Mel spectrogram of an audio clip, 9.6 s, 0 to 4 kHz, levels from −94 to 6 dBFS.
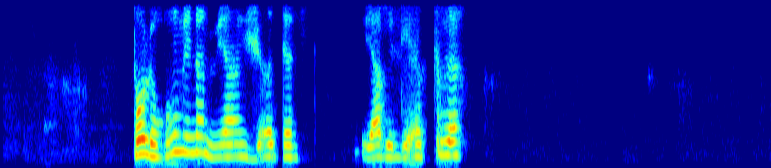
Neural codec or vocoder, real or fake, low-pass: codec, 44.1 kHz, 2.6 kbps, DAC; fake; 3.6 kHz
